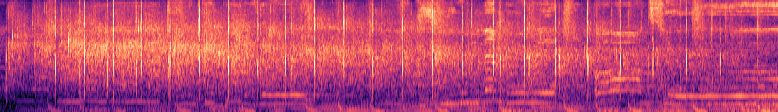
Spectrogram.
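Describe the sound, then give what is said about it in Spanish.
A crowd breaks into sustained applause for a woman, dense clapping with scattered voices and murmurs mixed in, steady and fairly loud for several seconds. “Pues un aplauso para ella.”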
